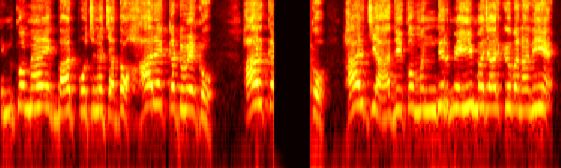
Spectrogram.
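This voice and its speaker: A man's voice: extremely high pitch, a little slow. A man, speaking aggressively and defiantly as the guest in a heated political interview. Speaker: interviewee, activist.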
